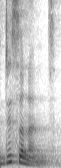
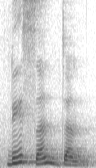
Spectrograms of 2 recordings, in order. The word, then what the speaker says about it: descendant: First one is dissonant. Descendant. That is the pronunciation.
